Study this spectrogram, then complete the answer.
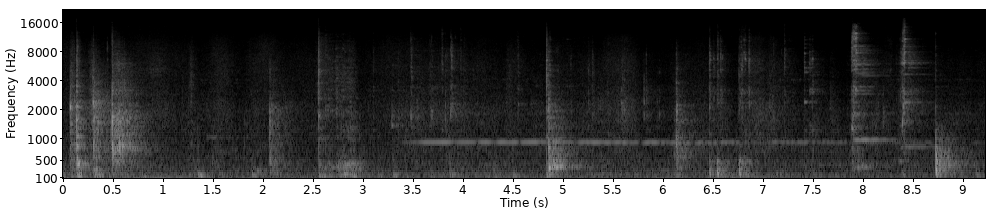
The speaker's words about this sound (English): She takes the glass covers off the lamps, turns the valves, and lights the wicks with a match.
